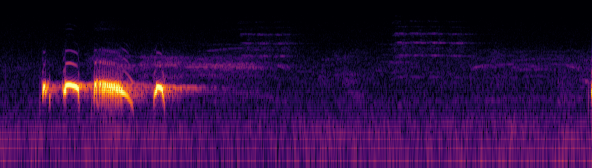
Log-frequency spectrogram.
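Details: Spotted dove used as a decoy to draw in wild doves: a single low cooing phrase of short hooting notes and a drawn coo, followed by quiet with faint distant bird notes.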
